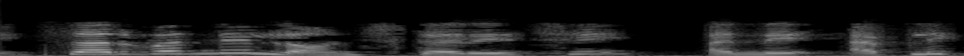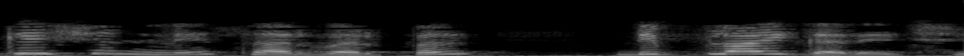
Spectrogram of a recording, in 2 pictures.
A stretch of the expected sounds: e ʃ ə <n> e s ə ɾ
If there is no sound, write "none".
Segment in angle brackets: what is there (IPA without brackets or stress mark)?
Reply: nː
